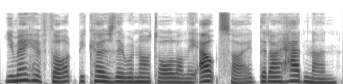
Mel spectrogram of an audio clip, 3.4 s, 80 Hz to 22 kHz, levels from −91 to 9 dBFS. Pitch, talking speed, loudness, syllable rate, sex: 205 Hz, 280 wpm, -18 LUFS, 6.4 syllables/s, female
